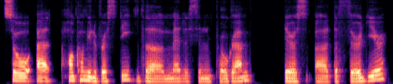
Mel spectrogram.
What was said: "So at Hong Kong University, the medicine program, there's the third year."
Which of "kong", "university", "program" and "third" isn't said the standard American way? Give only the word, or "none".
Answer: none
